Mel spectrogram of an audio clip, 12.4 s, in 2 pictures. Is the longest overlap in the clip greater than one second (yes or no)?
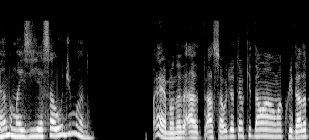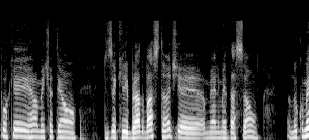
no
